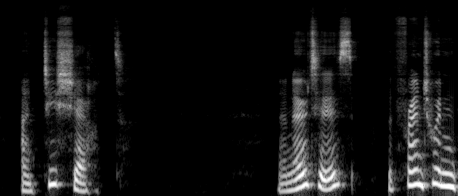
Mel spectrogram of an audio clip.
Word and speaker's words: t-shirt: skirt a t-shirt a t-shirt now notice the french wouldn't typically pronounce the t at the end of a word but because it's actually an english word the french do pronounce that final t antisert a men's dress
